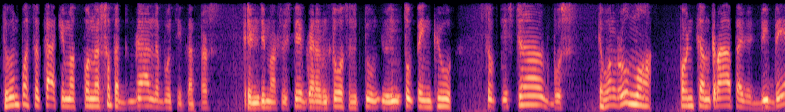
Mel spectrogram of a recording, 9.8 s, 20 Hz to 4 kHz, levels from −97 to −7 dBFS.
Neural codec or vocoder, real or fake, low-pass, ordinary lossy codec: codec, 16 kHz, 0.5 kbps, X-Codec, HuBERT features, trained on balanced general audio; fake; 3.6 kHz; AAC, 32 kbps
